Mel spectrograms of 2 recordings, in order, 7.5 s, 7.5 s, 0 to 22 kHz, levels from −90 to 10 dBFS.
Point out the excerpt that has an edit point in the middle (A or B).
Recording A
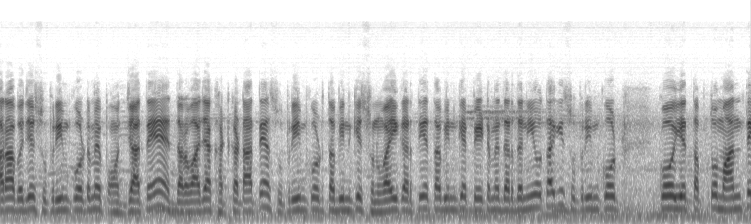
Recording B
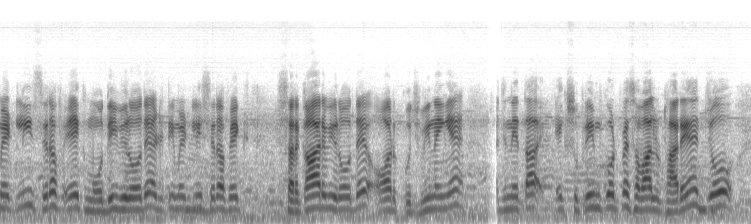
B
